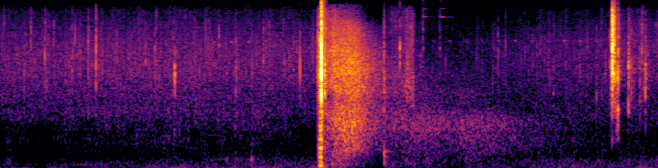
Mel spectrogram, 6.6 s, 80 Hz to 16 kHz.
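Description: A single 9 mm pistol shot, a 115-grain full-metal-jacket round, about three seconds in, with an echo dying away over about a second and a small click just after.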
